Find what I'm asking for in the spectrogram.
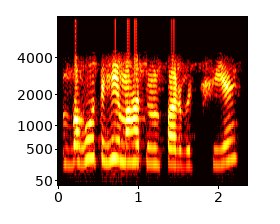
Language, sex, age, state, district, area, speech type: Maithili, female, 18-30, Bihar, Supaul, rural, conversation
